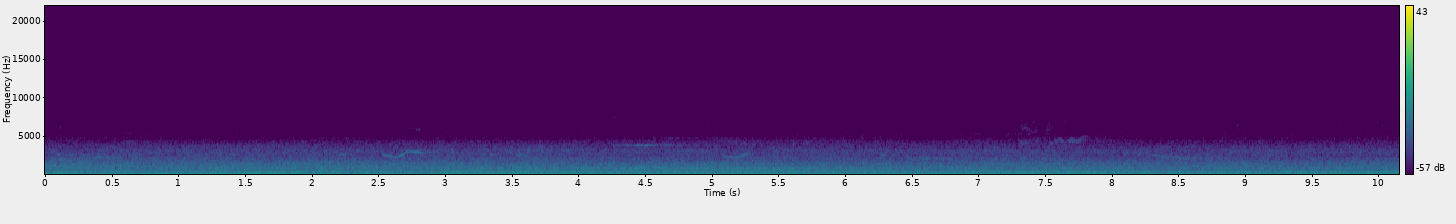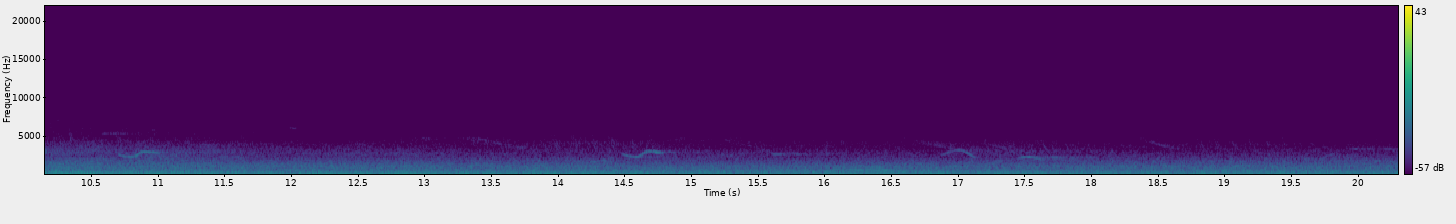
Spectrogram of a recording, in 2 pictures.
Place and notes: Cl., Bogotá, Colombia - less noisy soundscape.
less noisy soundscape. In this area in the early morning hours, there is little influx of vehicles, some cars and buses pass by, the recording was made near an avenue, some birds are singing in the background.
